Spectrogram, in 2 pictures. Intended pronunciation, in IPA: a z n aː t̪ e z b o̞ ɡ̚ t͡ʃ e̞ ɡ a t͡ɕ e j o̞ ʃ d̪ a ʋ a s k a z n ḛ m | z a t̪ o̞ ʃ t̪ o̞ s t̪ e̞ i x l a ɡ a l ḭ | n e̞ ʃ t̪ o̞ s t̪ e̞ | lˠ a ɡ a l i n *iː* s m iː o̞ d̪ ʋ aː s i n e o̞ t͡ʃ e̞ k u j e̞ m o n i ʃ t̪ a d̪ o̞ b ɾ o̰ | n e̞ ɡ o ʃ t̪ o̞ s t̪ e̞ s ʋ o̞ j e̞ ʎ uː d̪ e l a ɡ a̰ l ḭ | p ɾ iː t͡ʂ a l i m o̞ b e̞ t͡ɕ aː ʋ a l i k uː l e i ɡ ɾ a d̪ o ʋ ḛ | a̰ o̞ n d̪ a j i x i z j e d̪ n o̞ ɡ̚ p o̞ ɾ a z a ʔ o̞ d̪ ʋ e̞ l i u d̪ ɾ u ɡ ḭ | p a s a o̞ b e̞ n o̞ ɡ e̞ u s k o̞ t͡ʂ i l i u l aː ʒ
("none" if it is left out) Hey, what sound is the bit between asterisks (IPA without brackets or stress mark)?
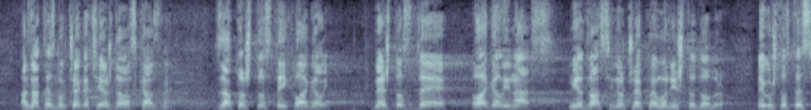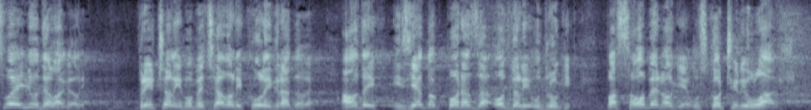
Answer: aː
